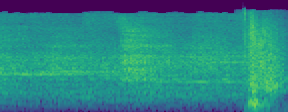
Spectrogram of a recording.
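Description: Steady gym room noise with faint background music, then one loud thump near the end.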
